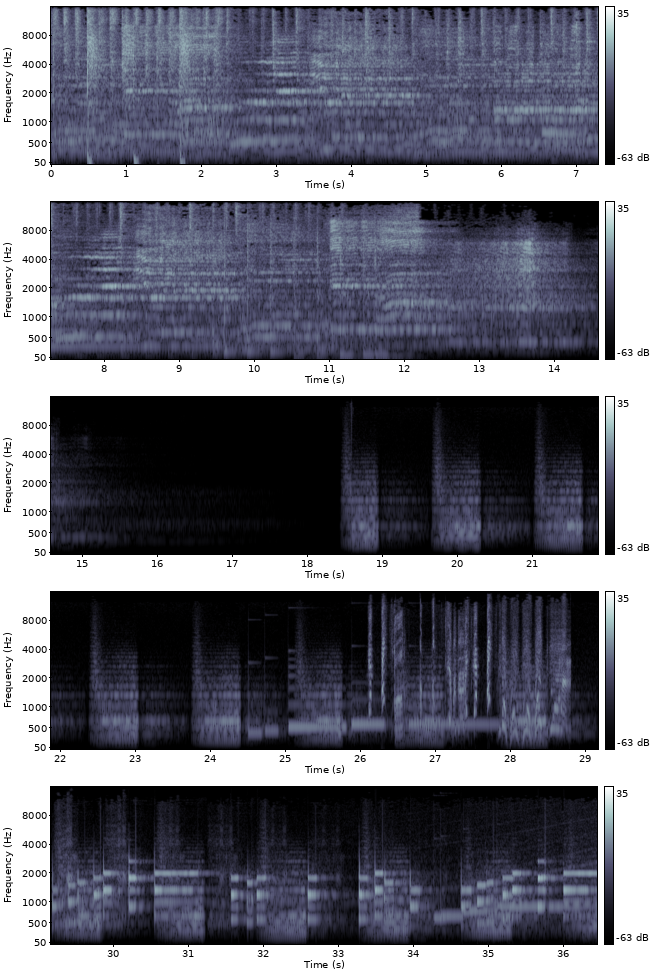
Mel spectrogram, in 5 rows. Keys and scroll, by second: 19.9 5, 24.9 shift+space, 26.7 shift+v, 32.3 shift+v, 33.7 shift+v, 34.7 space, 34.8 Escape.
